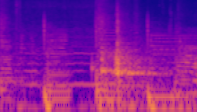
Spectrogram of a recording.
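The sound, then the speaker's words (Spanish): A fly buzzes, its drone wavering in pitch as it circles, with a couple of soft thumps and rustles in the background. “mosca.”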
